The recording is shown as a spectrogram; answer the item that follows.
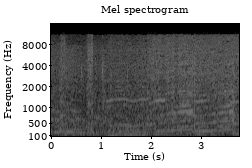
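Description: An F1 race car engine screams at high revs in the F1 2020 video game during free practice at Barcelona, with a loud continuous whine that rises and dips through gear changes, heard alone.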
